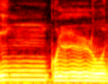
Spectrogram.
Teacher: nun sukun bertemu kaf, ikhfa haqiqi, dibaca samar dan dengung gitu ya. Bainal izhar wal idgham, tidak jelas nunnya, tidak benar-benar jelas in, tapi tidak juga masuk gitu ya, tidak tidak masuk ke kaf, tapi ing masih ada nunnya sedikit, dan juga samar-samar masuk ke huruf kaf.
